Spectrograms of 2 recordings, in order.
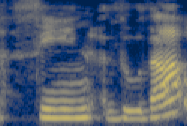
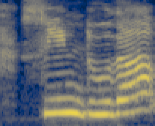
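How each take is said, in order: First: Said in the usual way. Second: Sin duda said higher and louder; bright model phrase. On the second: Shown as a demonstration. Teacher presenting new Spanish phrase to class, louder and higher. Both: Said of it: "teaching the phrase".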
